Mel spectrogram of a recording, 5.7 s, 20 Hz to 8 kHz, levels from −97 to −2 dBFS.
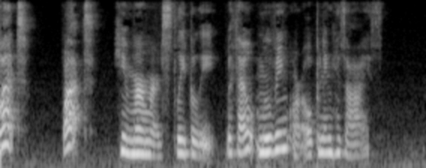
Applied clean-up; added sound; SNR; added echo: none; none; none; none.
